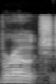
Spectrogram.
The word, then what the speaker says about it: brooch: brooch of the martyr brooch is a funny way to say it though I've always thought why is it pronounced brooch if there's two O's it never made sense to me just like what are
